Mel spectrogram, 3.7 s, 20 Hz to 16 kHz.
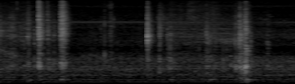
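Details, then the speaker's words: Original Xbox, TGM 600 DVD drive, burnt disc: scattered sharp clicks and brief whirrs as the head seeks repeatedly without settling; drive struggling to read, suspected dislike of burnt discs since scratched and original discs work, not confirmed. "I think it's still struggling to read it so maybe original Xboxes at least with these drives which is the TGM 600 um just don't like certain burnt discs"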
